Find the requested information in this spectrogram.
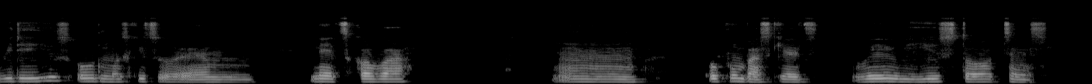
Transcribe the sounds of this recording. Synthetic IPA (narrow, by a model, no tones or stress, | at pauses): widejuzoldmɔskitto̰ɛm | nɛtkʰɔva | opʰũnbaskɛt | wɛwijuzstɔtɪ̃ŋs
